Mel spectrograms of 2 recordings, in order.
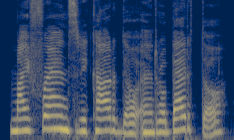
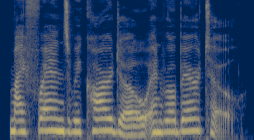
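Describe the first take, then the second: First: The names have a native Spanish accent. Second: The names have an American accent.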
